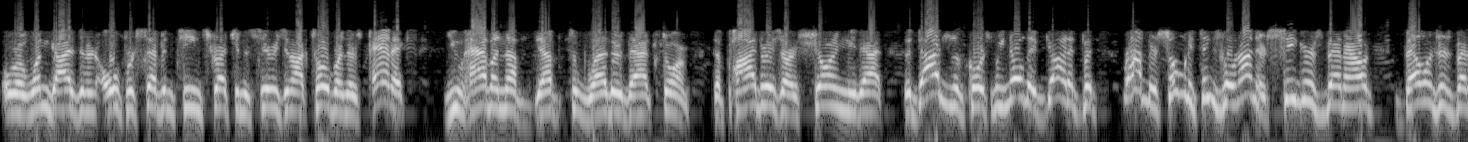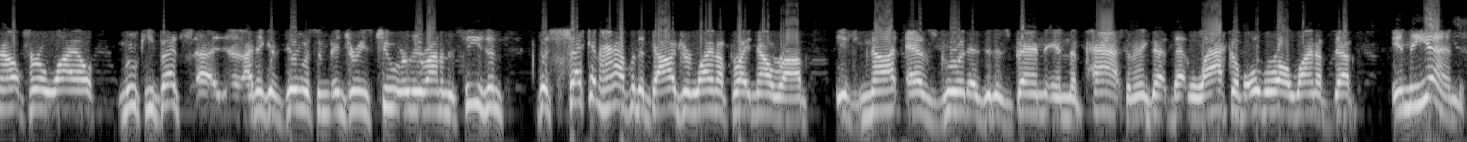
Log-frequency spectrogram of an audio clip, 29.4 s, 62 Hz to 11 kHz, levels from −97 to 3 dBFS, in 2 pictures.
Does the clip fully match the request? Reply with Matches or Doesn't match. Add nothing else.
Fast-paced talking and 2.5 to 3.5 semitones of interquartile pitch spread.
Doesn't match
